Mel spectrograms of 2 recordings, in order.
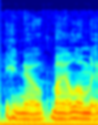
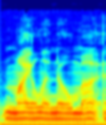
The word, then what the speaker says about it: myeloma: I know that I'm trying to regard the time, but bone marrow cancer is very similar, myeloma is similar to leukemia and lymphoma, but many people pronounce it myelinoma, and it's not melanoma, which is skin cancer.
